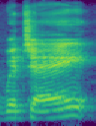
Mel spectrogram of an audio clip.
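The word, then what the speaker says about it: wicce: It stems from two Old English words, which were witche and witcha. We're almost 100% certain about that pronunciation. Witche, witcha. You know, like witcha.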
